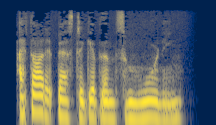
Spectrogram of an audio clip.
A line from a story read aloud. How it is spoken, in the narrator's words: he said in his usual quiet voice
